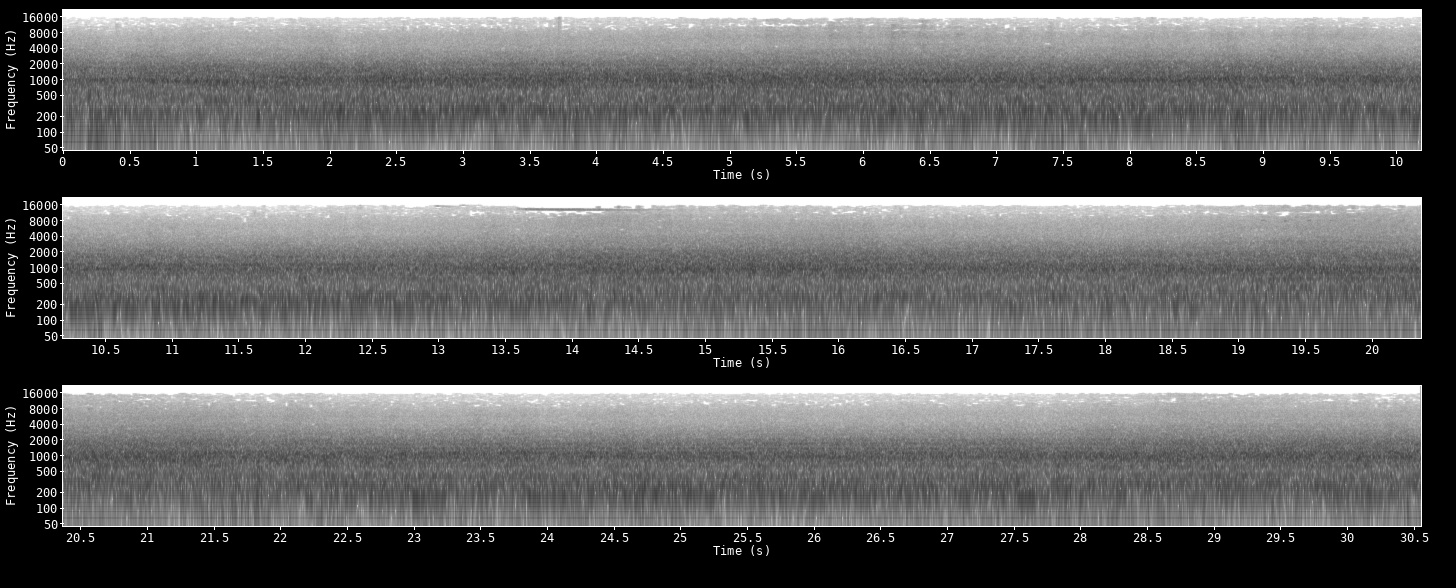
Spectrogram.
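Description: Steady vehicle noise of cars driving on a road, an even rushing sound with no revving or sudden events.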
